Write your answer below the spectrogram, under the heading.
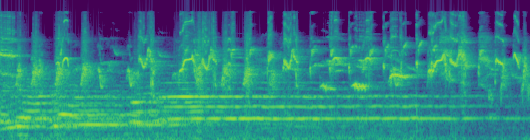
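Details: Oriental magpie-robins in a singing duel give quick varied whistles and harsh chirps over sustained, music-like tones in the background.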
